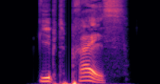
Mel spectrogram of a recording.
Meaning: third-person singular present of preisgeben
- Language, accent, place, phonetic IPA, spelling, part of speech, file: German, Germany, Berlin, [ˌɡiːpt ˈpʁaɪ̯s], gibt preis, verb, De-gibt preis.ogg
